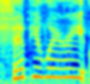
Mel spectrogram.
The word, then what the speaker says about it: February: And I was trying to figure out, is it February or February? It's one of those things. I was laying in bed thinking about that. – It's spelled February, but nobody says that.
